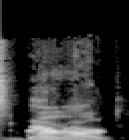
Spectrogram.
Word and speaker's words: Bernhardt: I researched that. Apparently it's like air. It's like the, it's Bernhardt. – Yeah. It's Bernhardt. Bernhardt is how you say that first name.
